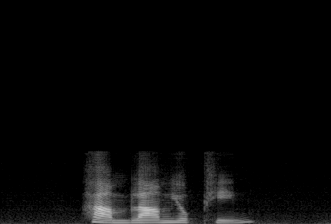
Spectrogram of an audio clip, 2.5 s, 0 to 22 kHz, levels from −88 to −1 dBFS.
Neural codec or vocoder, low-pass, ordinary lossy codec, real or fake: codec, 16 kHz, 0.2 kbps, FocalCodec; 7.2 kHz; AAC, 64 kbps; fake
